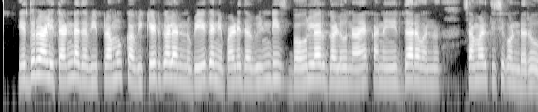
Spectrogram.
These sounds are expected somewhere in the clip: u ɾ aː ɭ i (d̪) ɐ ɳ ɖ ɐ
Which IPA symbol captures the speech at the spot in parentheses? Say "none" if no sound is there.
t̪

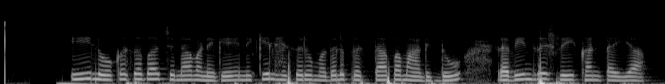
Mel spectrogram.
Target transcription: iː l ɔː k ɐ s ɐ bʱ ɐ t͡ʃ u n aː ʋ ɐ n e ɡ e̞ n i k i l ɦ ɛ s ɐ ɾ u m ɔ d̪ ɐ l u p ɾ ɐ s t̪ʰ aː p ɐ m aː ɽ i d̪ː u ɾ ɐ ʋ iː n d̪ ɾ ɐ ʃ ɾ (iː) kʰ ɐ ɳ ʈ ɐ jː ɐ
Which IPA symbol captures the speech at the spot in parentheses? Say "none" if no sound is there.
iː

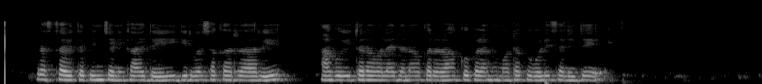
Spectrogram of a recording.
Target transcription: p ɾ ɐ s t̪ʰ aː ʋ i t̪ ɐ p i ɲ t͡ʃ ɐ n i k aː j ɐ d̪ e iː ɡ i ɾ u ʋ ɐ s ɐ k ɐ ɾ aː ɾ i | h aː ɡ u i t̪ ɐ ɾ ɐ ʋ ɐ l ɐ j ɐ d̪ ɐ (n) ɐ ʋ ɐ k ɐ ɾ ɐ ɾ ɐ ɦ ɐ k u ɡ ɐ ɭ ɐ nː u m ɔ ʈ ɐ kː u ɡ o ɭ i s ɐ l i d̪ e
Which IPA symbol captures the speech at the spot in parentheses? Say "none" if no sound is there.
n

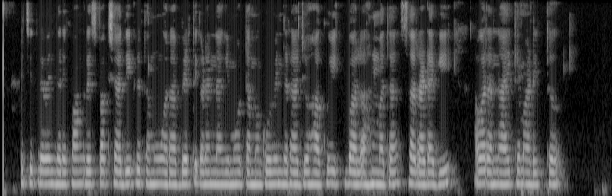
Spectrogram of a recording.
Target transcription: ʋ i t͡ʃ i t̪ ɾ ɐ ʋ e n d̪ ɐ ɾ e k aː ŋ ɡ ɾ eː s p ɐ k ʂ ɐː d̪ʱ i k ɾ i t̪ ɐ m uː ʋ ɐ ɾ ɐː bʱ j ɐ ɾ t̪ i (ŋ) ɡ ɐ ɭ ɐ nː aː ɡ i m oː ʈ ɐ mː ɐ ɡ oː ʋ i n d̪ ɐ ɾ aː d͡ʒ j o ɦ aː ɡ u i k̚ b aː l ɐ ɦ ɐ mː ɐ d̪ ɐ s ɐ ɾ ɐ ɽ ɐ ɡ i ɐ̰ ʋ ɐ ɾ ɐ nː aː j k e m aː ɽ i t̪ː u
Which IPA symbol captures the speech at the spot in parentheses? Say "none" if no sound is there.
none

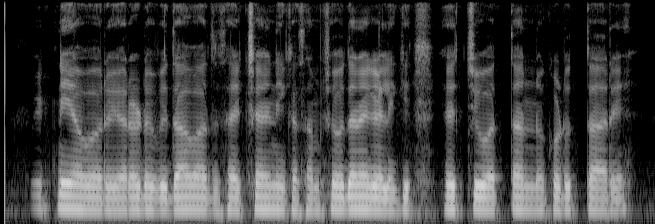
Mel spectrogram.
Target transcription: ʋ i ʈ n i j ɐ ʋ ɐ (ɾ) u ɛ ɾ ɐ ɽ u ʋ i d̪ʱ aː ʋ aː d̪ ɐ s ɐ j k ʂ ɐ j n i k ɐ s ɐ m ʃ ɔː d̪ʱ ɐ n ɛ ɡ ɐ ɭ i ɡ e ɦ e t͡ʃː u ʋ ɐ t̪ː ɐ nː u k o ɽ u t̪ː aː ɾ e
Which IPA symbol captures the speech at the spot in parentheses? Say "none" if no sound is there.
ɾ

